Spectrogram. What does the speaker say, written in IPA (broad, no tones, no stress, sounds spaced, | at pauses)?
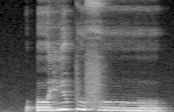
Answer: ʔ o rʲ u p u f uː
